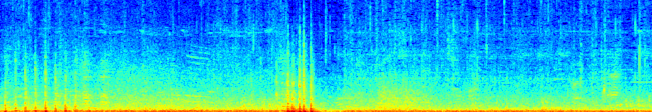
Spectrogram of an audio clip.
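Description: Fireworks: a dense crackle in the first second, then a single loud boom about three seconds in, over the steady low hum of the houseboat's engine.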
